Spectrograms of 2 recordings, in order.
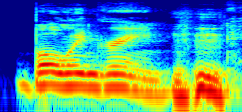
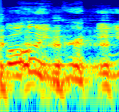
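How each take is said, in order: First: Slow, loud, drawn-out delivery; emphatic announcement. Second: High-pitched puzzled repeat; acted-out bewildered query; baffled echo. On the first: Retold or imitated. Skater pitching his hometown in two words, emphatic announcement. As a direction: declare it like a grand reveal. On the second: TV boss hearing an unknown town, baffled echo.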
